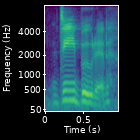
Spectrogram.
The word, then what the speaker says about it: debuted: okay we practice this we know the T is silent here we go my brain beaming proudly d booted because sometimes you see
